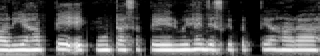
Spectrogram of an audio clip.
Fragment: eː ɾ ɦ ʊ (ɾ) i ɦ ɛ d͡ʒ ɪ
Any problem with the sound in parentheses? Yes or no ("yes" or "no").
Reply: yes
